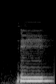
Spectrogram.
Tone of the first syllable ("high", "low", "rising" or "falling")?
high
